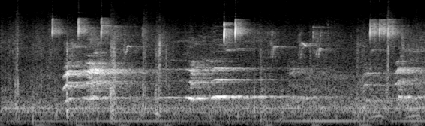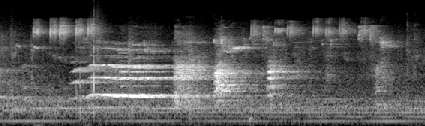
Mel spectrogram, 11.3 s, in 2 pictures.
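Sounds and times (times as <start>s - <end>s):
domestic dog Canis familiaris: 0.8s - 1.7s, 2.5s - 9.6s.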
